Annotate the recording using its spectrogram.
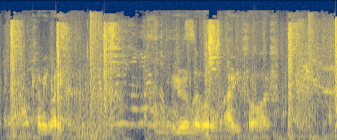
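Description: A large creature growls and bellows.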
